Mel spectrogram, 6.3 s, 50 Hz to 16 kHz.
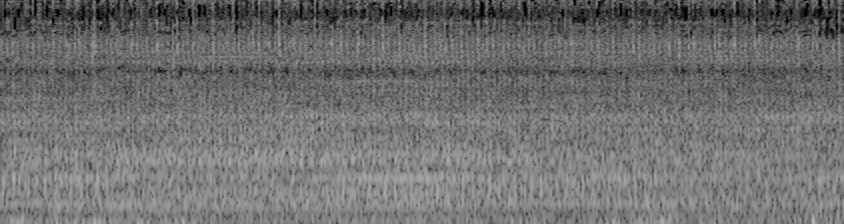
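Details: Mercedes A-Class W177 with the M282 petrol engine idling: a quick, fairly regular ticking over the steady hum, cause unknown.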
